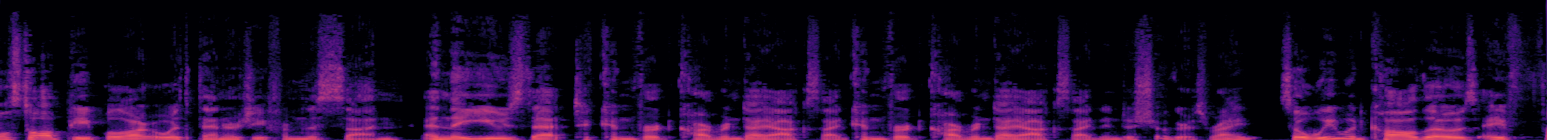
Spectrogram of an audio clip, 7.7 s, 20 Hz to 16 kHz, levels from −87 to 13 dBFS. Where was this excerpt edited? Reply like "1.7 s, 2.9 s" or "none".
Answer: 1.0 s, 2.1 s, 4.2 s, 6.3 s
